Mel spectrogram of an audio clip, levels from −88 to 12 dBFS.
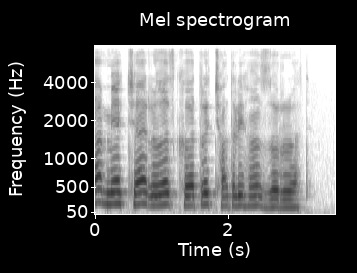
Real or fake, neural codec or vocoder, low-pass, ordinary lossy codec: real; none; 7.2 kHz; none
